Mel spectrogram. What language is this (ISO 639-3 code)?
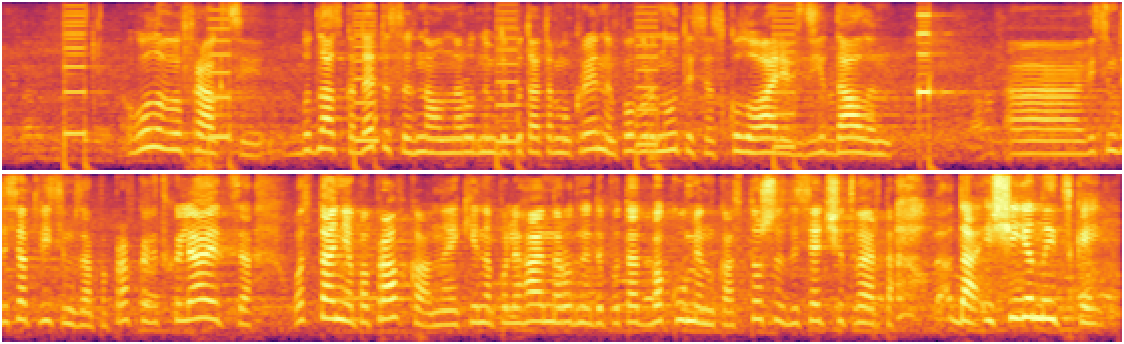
ukr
